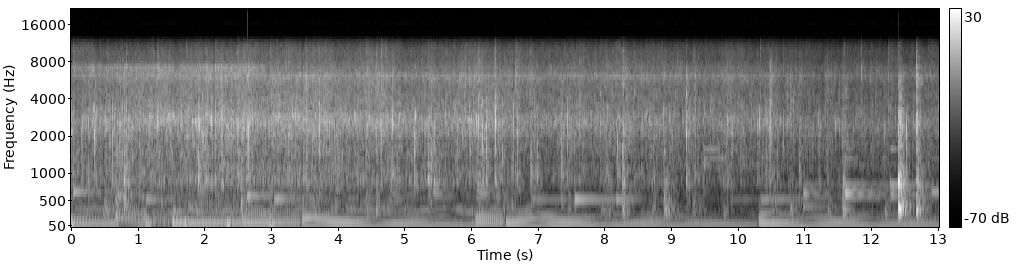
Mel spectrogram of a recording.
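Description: Spices, grated ginger and curry leaves frying in hot oil for tempering tomato dhal, a continuous loud sizzle with crackles and spoon stirring, alone with a low steady hum beneath.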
